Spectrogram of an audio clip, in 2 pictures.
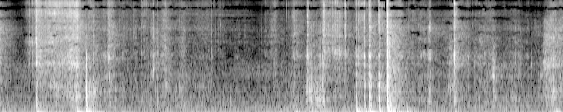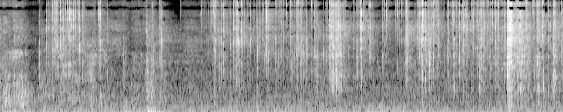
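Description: A Magic: The Gathering VIP booster pack being opened by hand: its foil and paper wrapping crinkles and tears in irregular rustles and clicks, loudest about a second in, around four seconds in and near the end.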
